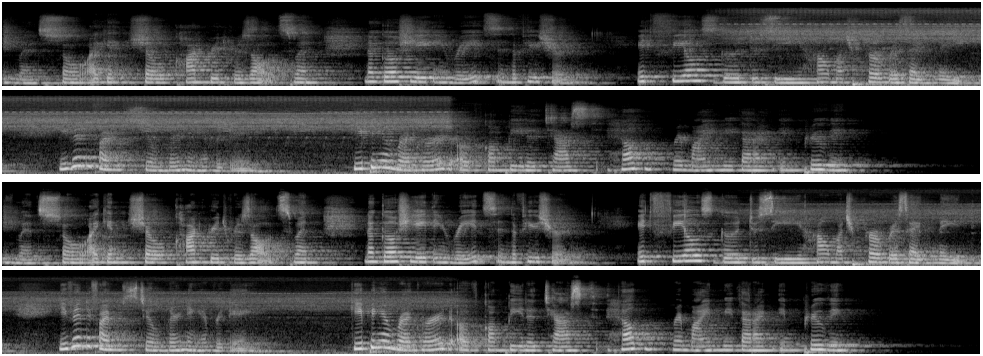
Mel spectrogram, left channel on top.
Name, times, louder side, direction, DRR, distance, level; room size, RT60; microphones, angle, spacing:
voice 1, 0.0-5.8 6.4-12.4 13.3-15.6 15.8-18.2, right 2 dB, 50° right, 6 dB, 2.8 m, -20 dB
sound 1, 7.0-14.3, left 6 dB, 85° left, 4.7 m, -31 dB
26.0 x 21.5 x 6.4 m, 1.3 s
head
